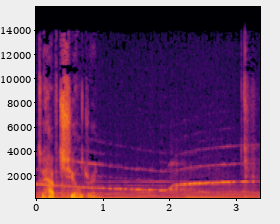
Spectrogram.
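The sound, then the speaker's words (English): An ambulance siren outside wails as a gliding tone that slides down, then swings back up, heard at moderate level behind a person speaking at the start. “I really hope that nothing bad is happening to wherever the ambulance is going to.”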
